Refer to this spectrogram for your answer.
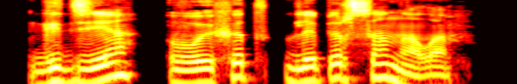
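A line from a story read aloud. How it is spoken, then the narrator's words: Indifferent repetition. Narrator (Russian): безразличным тоном повторил парень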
